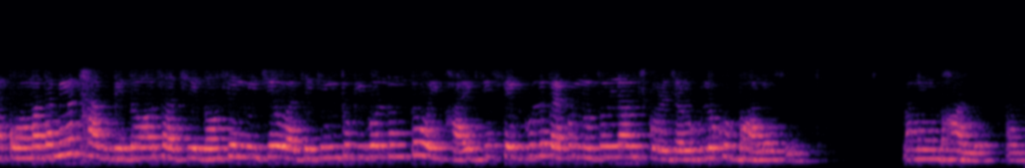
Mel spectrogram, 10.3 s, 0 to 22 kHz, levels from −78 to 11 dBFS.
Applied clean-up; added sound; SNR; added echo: none; none; none; reverberation time 1.2 s.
